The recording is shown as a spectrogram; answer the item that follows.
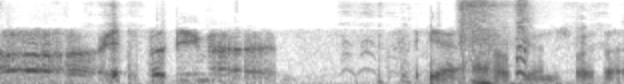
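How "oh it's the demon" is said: very high, slow, swooping, rasping, creaky alien creature voice. A speaker presents his imitation of an elite for entertainment, imitation of an elite. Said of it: "my imitation of an elite".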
